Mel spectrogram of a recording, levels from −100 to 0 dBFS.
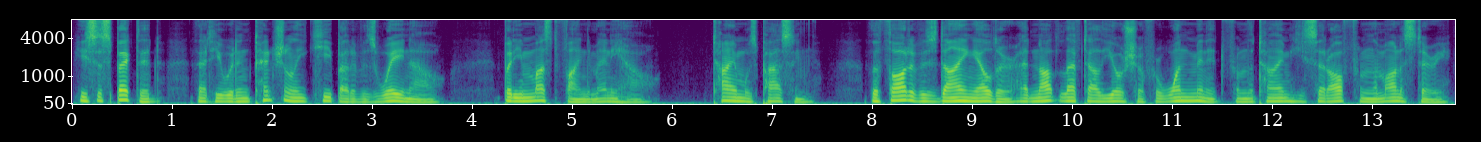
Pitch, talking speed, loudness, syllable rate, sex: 110 Hz, 185 wpm, -19 LUFS, 5.2 syllables/s, male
